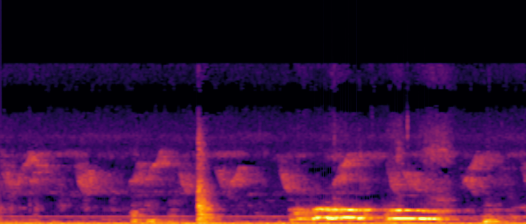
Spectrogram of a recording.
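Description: A bird calling in the background: one drawn-out, level call lasting about a second, starting a little after three seconds in. A single sharp click sounds about two seconds in, over faint background noise.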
